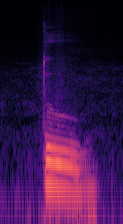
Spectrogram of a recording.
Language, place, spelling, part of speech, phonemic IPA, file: Hindi, Delhi, तू, pronoun, /t̪uː/, Hi-तू.ogg
- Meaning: you, thou (informal, grammatically singular)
